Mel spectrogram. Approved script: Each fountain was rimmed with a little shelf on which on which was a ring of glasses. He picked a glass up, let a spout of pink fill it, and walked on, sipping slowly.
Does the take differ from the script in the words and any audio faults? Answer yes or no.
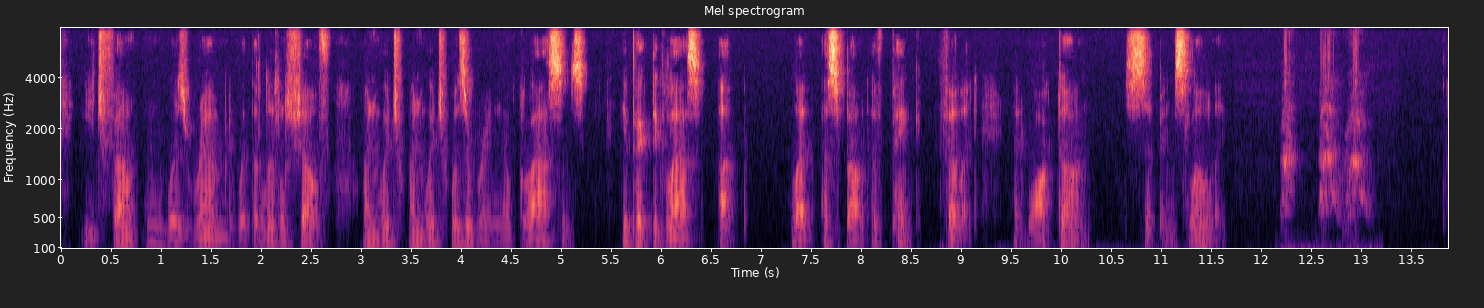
yes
